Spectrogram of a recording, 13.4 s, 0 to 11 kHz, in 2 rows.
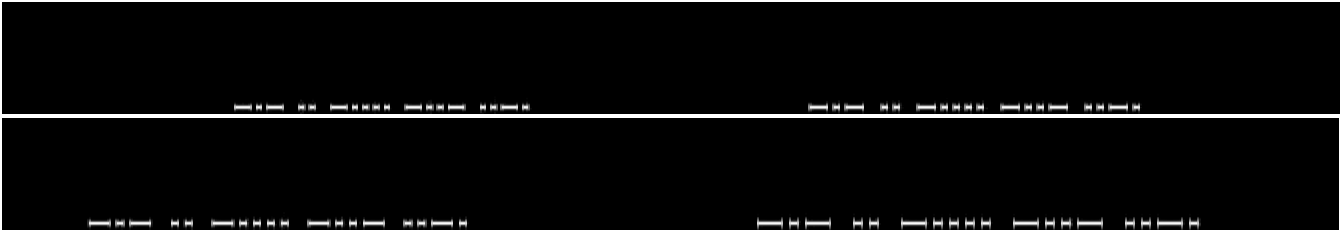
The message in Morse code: KI6XF KI6XF KI6XF KI6XF

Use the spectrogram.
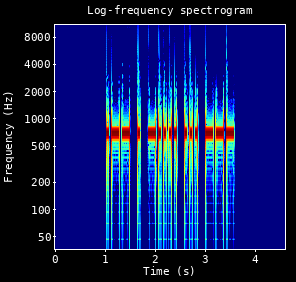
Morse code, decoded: WE6SO

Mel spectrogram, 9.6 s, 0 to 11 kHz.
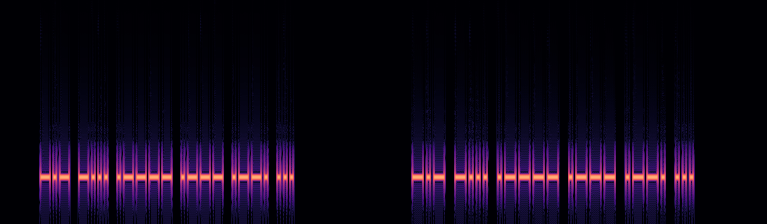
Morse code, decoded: KB1JPS KB1JPS

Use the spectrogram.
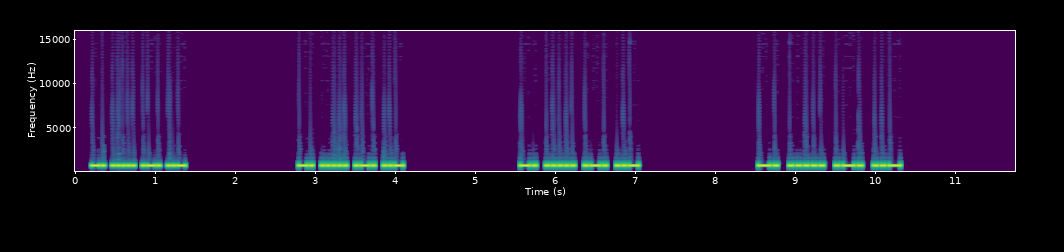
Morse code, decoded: N5RU N5RU N5RU N5RU

